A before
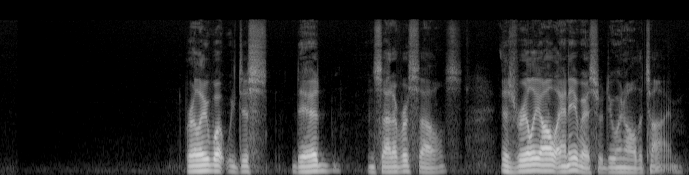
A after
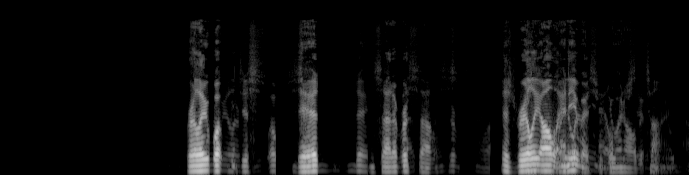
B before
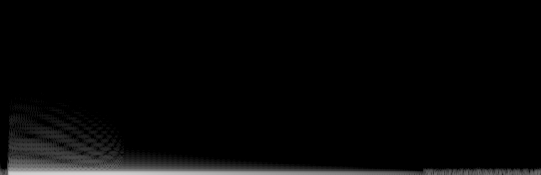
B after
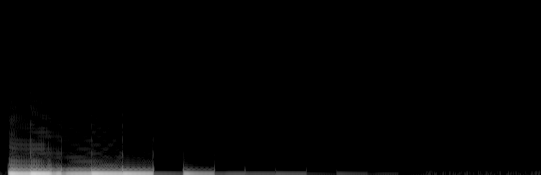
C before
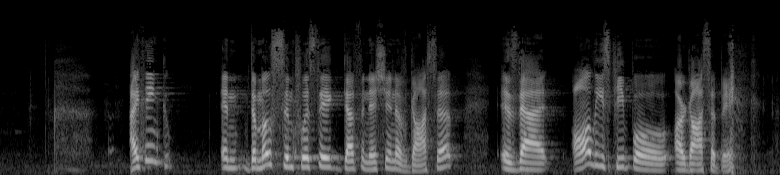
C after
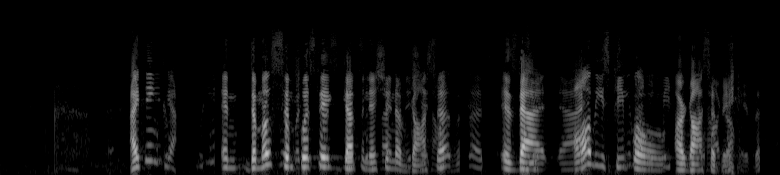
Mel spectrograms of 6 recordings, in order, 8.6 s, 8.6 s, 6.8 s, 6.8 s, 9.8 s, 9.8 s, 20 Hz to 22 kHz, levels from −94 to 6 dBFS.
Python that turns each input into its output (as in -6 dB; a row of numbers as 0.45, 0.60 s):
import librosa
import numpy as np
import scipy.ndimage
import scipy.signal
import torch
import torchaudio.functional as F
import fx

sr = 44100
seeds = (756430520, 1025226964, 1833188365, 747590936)

y = fx.reverse_delay(x, sr, ms=383, wet_db=-11)
y = fx.dereverb_blind(y, sr, rt60_s=0.79)
y = fx.upward_expand(y, sr, threshold_db=-33.0, expansion=2.5)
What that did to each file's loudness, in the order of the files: -3.5, -5.0, -5.0 LU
